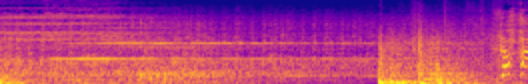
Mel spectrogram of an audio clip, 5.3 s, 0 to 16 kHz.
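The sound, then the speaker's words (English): A cheesy horror-movie jump scare effect: a low, droning rumble with thin whining tones builds tension, then a sudden loud crashing stinger hits, followed by a couple of shorter jolting bursts. “Number 4, the cheesy jump scare sound effect they put in every lazy horror movie these days.”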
